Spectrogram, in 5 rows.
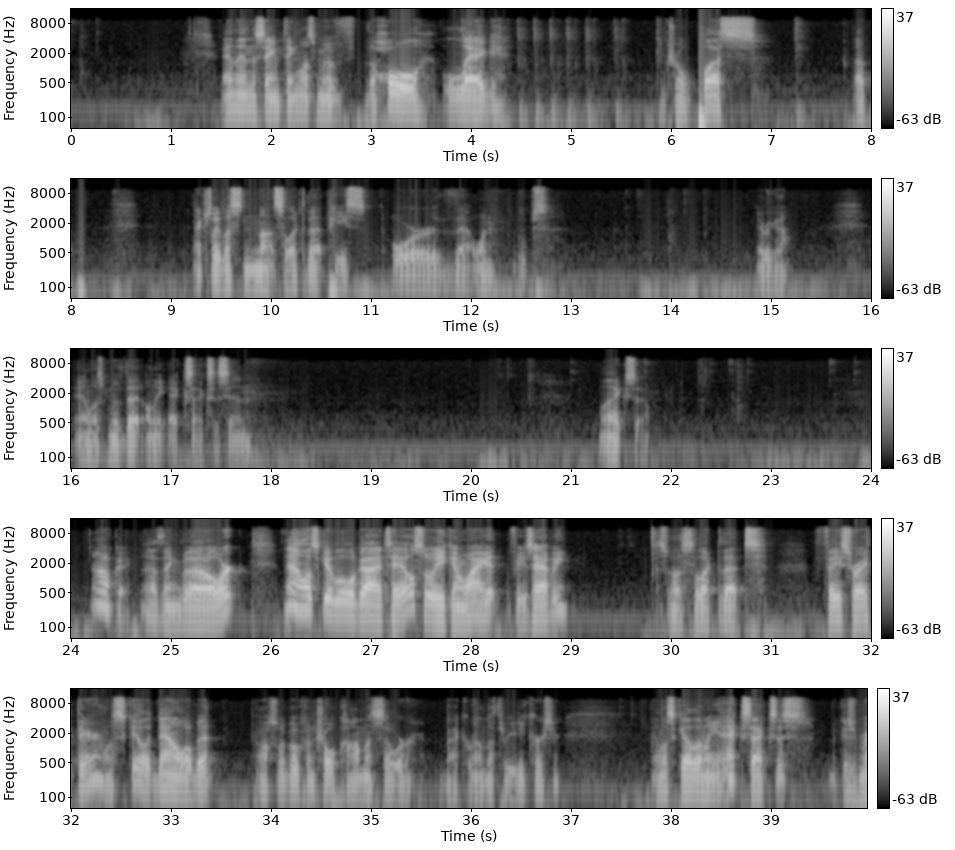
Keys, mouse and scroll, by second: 2.4 Tab, 4.0 ctrl+KP_Add, 4.1-5.4 ctrl+KP_Add, 6.0 ctrl+KP_Add, 7.3 ctrl+KP_Add, 8.1-12.2 middle drag, 10.0-11.6 right drag, 11.8-15.4 right drag, 12.6 ctrl+z, 12.8-17.1 middle drag, 16.3 g, 20.8 Tab, 21.0-22.8 middle drag, 23.2-25.8 middle drag, 26.6-29.6 middle drag, 27.2 Tab, 29.6-31.4 drag, 30.2-32.0 right drag, 30.6-32.3 middle drag, 32.3 s, 32.9-34.7 right drag, 34.3 ctrl+,, 36.0 s, 37.6-39.3 drag, 37.8 s.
